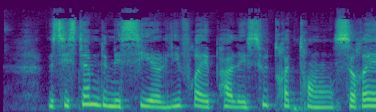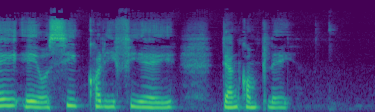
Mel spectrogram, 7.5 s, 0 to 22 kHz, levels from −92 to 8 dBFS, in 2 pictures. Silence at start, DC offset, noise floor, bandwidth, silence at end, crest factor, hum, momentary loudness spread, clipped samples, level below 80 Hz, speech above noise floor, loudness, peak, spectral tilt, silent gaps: 0.25 s; under 0.1%; -57 dBFS; 15.5 kHz; 0.9 s; 18 dB; none; 11 LU; under 0.1%; -62 dBFS; 37 dB; -19 LUFS; -2 dBFS; -3.5 dB/octave; none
